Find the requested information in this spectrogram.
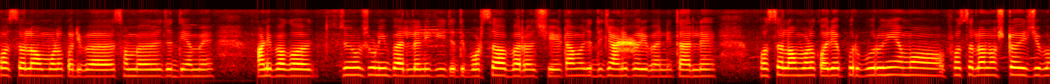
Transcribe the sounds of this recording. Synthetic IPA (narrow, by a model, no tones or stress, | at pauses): pʰɔsɔlɔmɔɭɔkɔɾibasɔmɔjɔɾd͡ʒɔd̪iamepaɽ̃ipaɡɔ | ũsuɽ̃ipaɾilenikid͡ʒɔd̪ibɔɾsaɦɔbaɾɔt͡ʃʰieʈaːmɔd͡ʒɔd̪id͡ʒaɽ̃ipaɾibanit̪alepʰɔsɔlɔmɔɭ̃ɔkɔɾiapuɾbɔɾuɦiamɔpʰɔsɔlɔnɔsʈɔɦojd͡ʒʰibɔ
